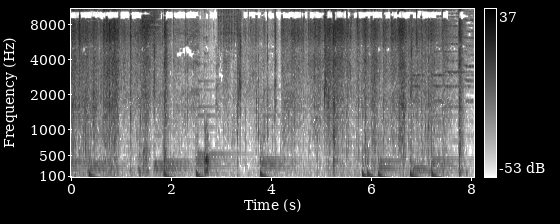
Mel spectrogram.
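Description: Music with a steady beat: deep bass notes that slide down in pitch, about one to two a second, under sustained chord tones.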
